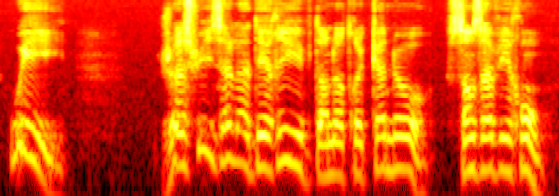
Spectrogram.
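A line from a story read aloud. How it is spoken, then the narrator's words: Shouted. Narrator (French): nous cria-t-il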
